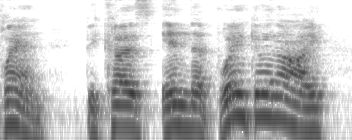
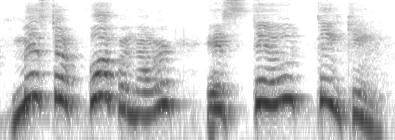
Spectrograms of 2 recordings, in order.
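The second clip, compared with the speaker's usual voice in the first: higher voiced mother; a lightly voiced patient mama; 11 semitones higher than usual. Mother answers her children, lightly voiced and patient.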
